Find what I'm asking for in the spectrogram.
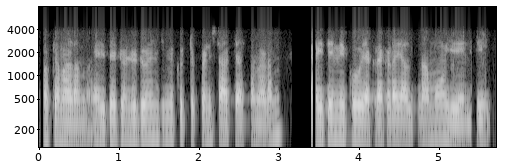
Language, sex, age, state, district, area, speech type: Telugu, male, 45-60, Andhra Pradesh, Kakinada, rural, conversation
